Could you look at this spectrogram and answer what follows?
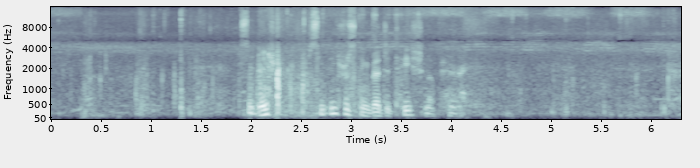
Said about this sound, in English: Should be some pretty cool sound. This footsteps on the wood.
